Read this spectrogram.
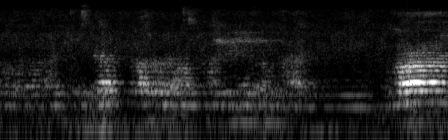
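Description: A young man chants melodically into a microphone in an echoing room.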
